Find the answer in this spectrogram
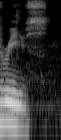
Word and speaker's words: Reeve: Sean did say it right, but I just want to let people know if there's an S in the first name, there's no S in the last. So, it's Christopher Reev, George Reeves.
